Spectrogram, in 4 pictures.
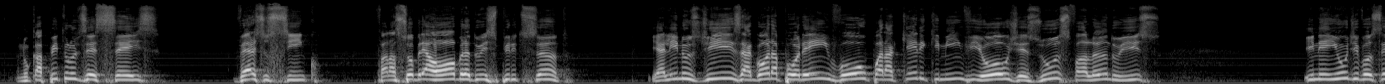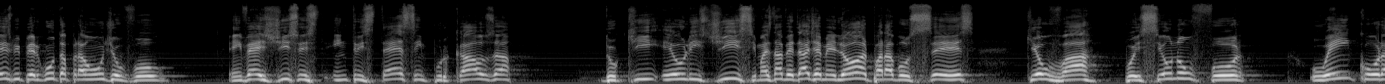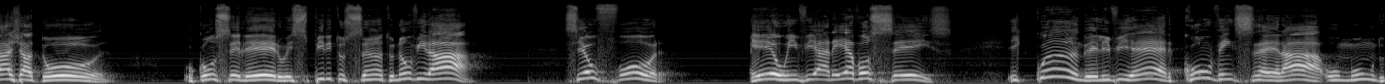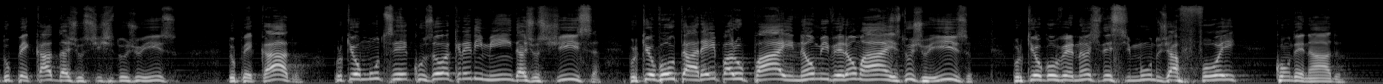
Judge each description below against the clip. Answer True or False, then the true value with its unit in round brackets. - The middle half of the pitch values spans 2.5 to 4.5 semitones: False (5.2 semitones)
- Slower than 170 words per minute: True (140 wpm)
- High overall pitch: True (210 Hz)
